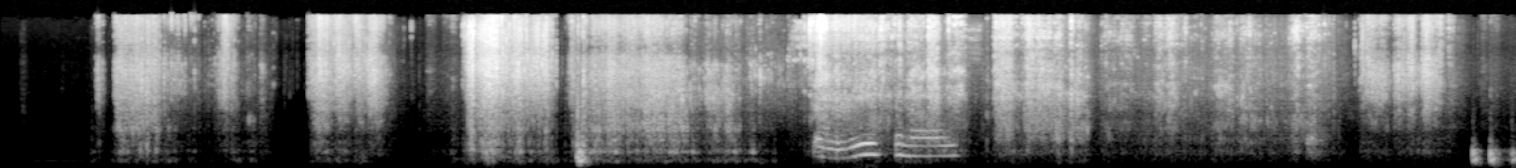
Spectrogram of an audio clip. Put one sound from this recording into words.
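A plastic bag crinkles and rustles loudly.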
